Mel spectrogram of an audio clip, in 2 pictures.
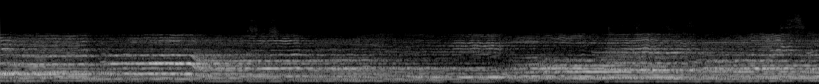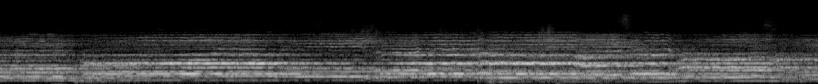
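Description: Small mixed choir of men's and women's voices singing, holding sustained chords that shift every few seconds.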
